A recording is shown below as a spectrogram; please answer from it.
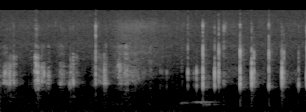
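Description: Natural nails tap quickly on the top face of a small, hollow, printed cardboard nail polish box held in both hands. The taps are dry and short, with a papery mid-range crunch, a bright edge and almost no low end or ring. Early taps come in soft, scratchy clusters, and later ones sound crisper and more separate.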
